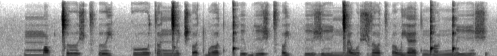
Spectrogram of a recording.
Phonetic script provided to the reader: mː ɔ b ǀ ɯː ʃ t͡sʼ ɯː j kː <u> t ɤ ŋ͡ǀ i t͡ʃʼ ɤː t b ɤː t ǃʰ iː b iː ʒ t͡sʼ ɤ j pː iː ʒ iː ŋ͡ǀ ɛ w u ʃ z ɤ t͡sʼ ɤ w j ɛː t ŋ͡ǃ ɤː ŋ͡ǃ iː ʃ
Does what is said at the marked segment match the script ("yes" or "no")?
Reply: no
